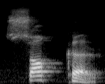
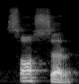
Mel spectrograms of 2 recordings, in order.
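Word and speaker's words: soccer: ಆರ್ಸಿಂಗ್ ಅಲ್ಲ ಇದು ಅಷ್ಟೇ ಸಾಕರ್ ಸಾಸರ್ ಸೋ ಇಲ್ಲಿ ಸಿ ಇದೆ ಒಂದು ಸಿ ಸೈಲೆಂಟ್ ಆಗುತ್ತೆ ಬಟ್ ಸಿ ಆದಮೇಲೆ ಈ ಬಂದ್ರು ಸಾಸರ್ ಅಂತ ಹೇಳಲ್ಲ ಸಾಕ ಸಾಕ ಇದು ಎರಡು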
